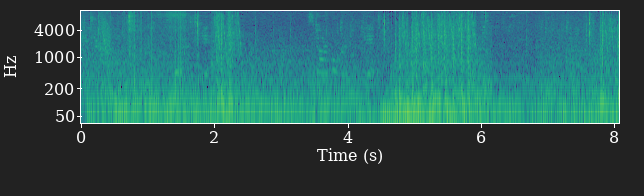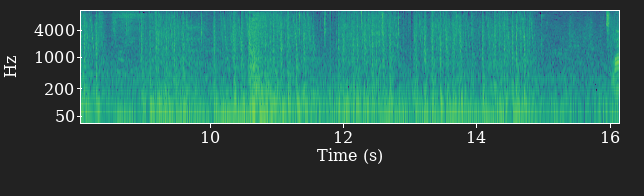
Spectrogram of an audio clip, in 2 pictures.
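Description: Weapons on a Super Hornet spaceship fire in the Star Citizen video game during decoupled flight, producing loud, dense, rapid bursts that run almost without pause and swell and fade in waves.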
